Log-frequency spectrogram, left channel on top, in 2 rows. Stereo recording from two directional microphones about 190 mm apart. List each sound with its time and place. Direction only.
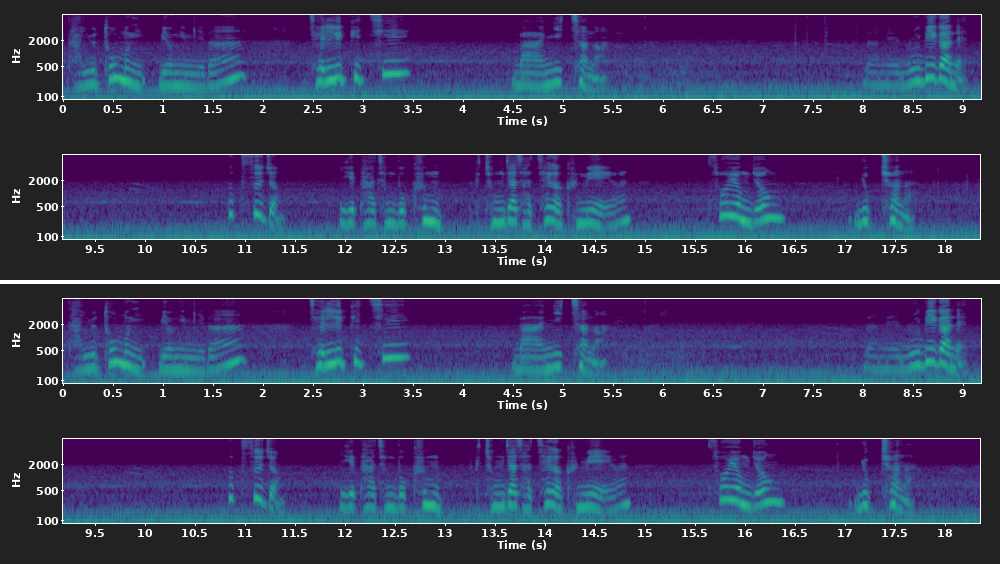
0.1 s speech: 5° left (ahead or behind)
4.6 s speech: 10° left (ahead or behind)
8.0 s speech: 5° left (ahead or behind)
10.8 s speech: centre (ahead or behind)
